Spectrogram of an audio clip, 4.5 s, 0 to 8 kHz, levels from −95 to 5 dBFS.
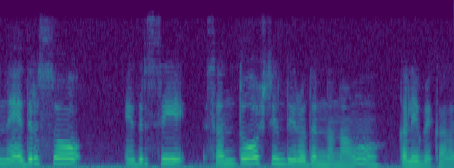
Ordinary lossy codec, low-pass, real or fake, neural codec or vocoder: none; 7.2 kHz; real; none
